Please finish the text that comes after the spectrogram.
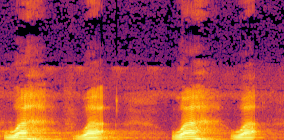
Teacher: maka disukunkan Hnya sehingga wahua dibaca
